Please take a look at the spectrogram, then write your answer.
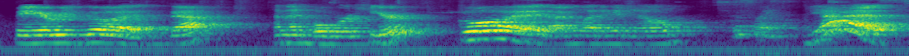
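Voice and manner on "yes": sudden praise. Real, not acted. Praise marker.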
